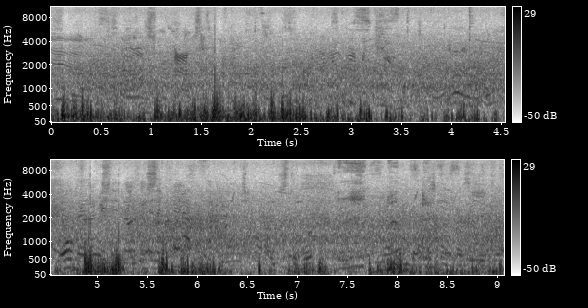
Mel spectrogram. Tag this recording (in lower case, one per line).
speech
